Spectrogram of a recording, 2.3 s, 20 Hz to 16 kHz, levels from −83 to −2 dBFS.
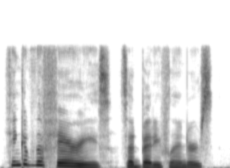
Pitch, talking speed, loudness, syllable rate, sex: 245 Hz, 185 wpm, -17 LUFS, 5.0 syllables/s, female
